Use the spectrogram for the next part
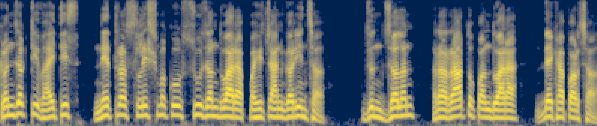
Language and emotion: Nepali, neutral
